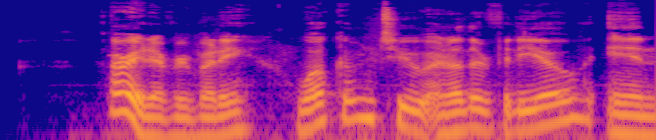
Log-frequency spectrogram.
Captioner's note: voiceover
